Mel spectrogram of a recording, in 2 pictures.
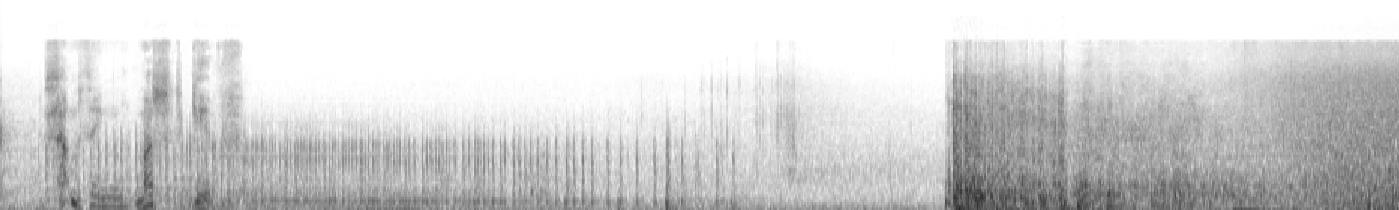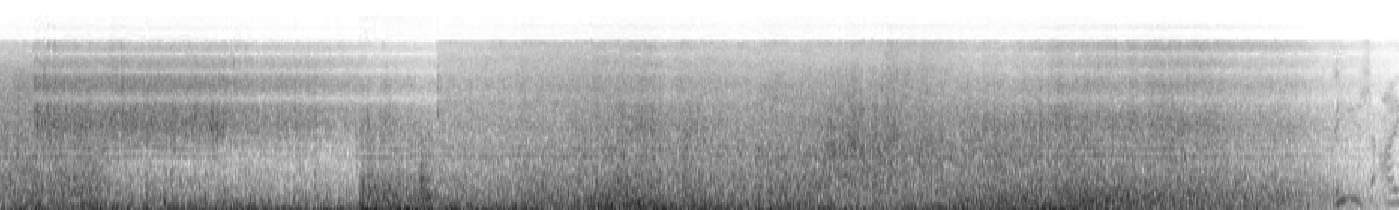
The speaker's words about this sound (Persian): و ریزش این یخها علامتی شوم از حادثه‌ای هستند که در شرف روی دادن است، یعنی یک گسیختگی عمیق در یخرود.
